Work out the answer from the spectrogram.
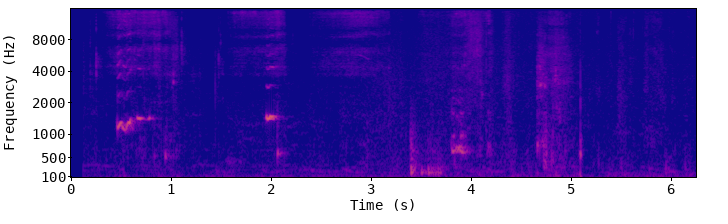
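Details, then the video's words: Chihuahua named Tinker Bell, at home as her owner prepares to leave, pleading not to be left alone: short high whines rising and falling, three separate bursts across six seconds, with breathing sounds and a woman's soft voice nearby. "My chihuahua Tinker bell telling me not to leave her alone!"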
